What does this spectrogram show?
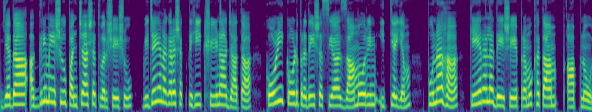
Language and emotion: Sanskrit, neutral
